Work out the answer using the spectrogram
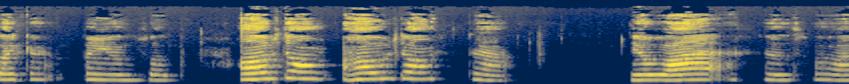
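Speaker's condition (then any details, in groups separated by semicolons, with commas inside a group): Cerebral palsy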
